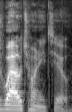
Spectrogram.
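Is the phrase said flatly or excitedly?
flatly. It is said flatly, without enthusiasm. The speaker calls it wrong. "You can't just say, oh, the code's wow twenty-two"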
